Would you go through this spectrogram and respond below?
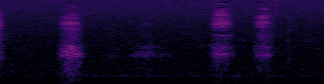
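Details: Sneezes held back as long as possible with the nose pinched: three short, muffled bursts with faint breaths between them.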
